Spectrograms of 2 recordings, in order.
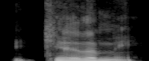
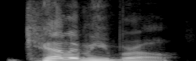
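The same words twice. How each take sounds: First: Said in the usual way. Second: Retelling the early wake-up call, exasperated; exasperated outcry. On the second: Retold or imitated. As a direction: throw up your hands, you're killing me. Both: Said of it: "I was like".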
